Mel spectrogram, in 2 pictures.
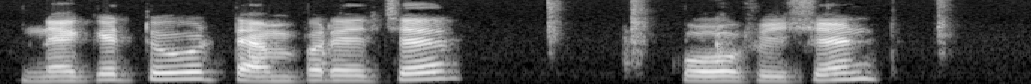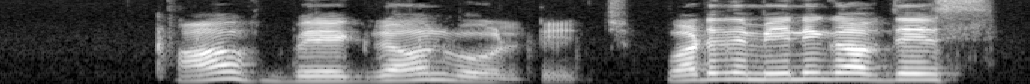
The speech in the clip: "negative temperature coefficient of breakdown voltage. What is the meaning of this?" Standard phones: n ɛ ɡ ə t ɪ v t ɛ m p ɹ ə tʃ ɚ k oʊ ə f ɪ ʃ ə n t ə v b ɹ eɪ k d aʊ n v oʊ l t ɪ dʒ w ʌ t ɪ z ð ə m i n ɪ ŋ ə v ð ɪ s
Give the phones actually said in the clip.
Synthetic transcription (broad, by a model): n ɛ ɡ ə t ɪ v t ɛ m p ɹ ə tʃ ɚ k oʊ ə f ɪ ʃ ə n t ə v b eɪ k d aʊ n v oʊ l t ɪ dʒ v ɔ t ɪ z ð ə m i n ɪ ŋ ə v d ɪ s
